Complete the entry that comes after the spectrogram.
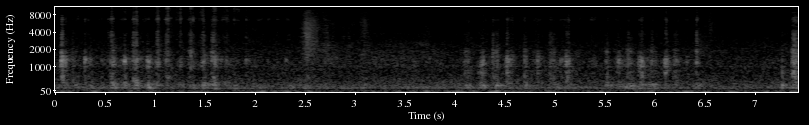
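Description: A wooden stylus scratches across a flat, black-coated scratch-art page near the bottom of the sheet. Quiet, dry, gritty strokes come in short bursts with a faint bright edge and no ring, with a softer, brushier sweep in the middle.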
